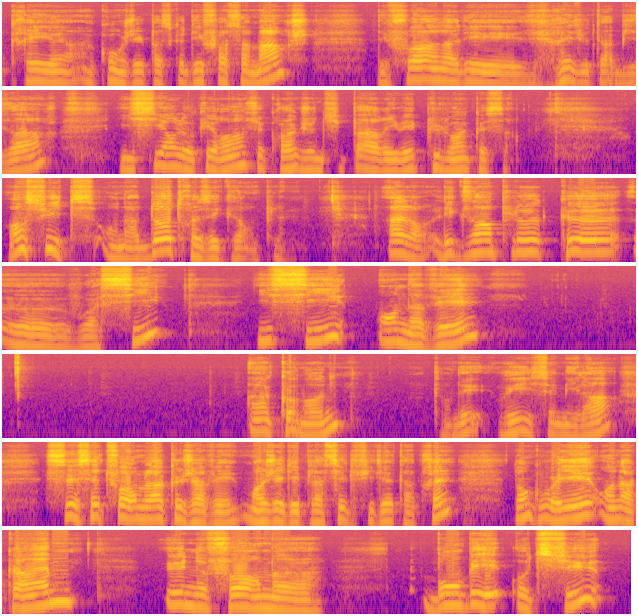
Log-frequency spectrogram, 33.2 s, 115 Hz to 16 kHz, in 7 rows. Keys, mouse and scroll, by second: 0.0 click, 8.4-8.8 scroll down 2, 8.9-9.8 right drag, 10.8-12.0 drag, 14.9 click, 16.8 scroll down 2, 20.5 click, 21.0 space, 23.1-23.9 right drag, 31.0-33.2 drag.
